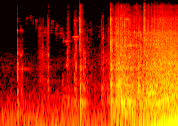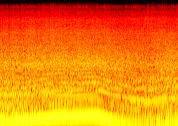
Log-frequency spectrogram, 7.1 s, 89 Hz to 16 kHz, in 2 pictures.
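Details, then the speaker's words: Craftsman push mower, Briggs & Stratton 650 series, started with starting fluid into the air intake; a few failed pulls, then fires and runs rough before smoothing to an even drone. "all right now i think you can hear that on camera the engine started out kind of rough kind of rough and then it ran a little bit smoother"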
